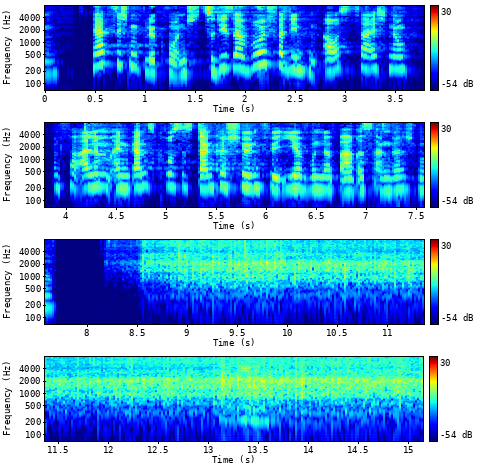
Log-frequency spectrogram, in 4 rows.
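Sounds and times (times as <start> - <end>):
speech: 0.5 - 7.8
audience applause: 8.2 - 15.1.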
